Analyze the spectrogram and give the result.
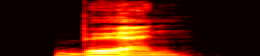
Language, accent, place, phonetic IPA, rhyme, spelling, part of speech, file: German, Germany, Berlin, [ˈbøːən], -øːən, Böen, noun, De-Böen.ogg
- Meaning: plural of Bö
